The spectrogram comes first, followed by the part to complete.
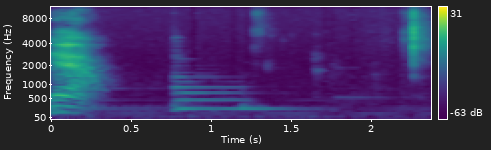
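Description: A lever harp string plucked about three-quarters of a second in, its note ringing and slowly fading.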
